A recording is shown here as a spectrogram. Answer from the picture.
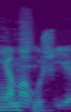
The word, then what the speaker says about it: Yamauchi: Ähm, dann gibt es ja bei Gran Turismo für uns alle der Gottfaser von Gran Turismo, Kazuhiro Yamauchi. Ich hoffe, ich habe es richtig ausgesprochen. – Ushi? – Yamauchi. – Yamamushi. Yamamushi. Yamauchi, ey.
